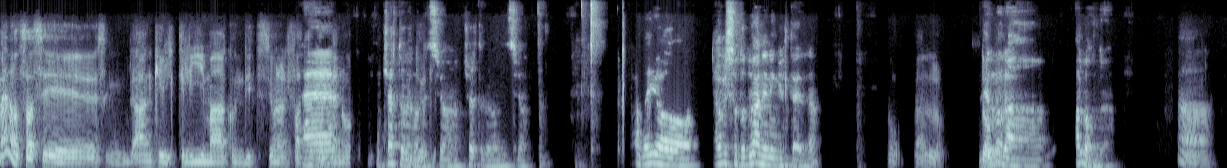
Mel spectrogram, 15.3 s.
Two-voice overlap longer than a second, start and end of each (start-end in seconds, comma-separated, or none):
none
